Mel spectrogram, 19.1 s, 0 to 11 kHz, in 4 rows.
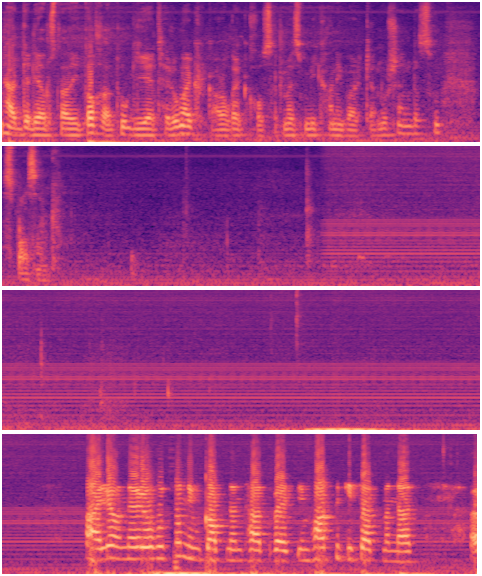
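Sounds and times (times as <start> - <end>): telephone line electrical buzz: 0.0 - 19.0.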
